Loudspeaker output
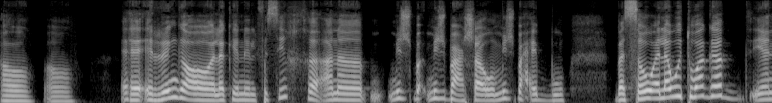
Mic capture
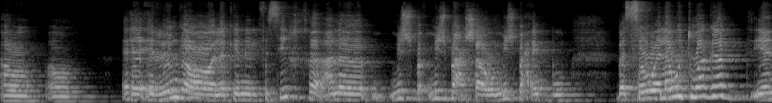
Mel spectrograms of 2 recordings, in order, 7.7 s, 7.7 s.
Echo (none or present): present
